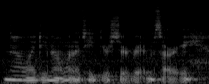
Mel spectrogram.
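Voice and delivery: very soft, quick aside; barely audible, hurried refusal trailing into near whisper; muttered aside. Real, not acted. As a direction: brush it off under your breath. Aside dismissing a survey pop-up.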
